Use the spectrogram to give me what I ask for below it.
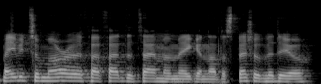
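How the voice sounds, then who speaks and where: A man with a hosting a live racing broadcast, slow and relaxed, with a jokey, self-deprecating manner. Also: a little high. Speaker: race commentator and stream host. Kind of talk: live race broadcast commentary.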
